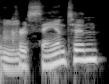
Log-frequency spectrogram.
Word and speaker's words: Krrsantan: a little an instead of an on, so Krrsantan.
